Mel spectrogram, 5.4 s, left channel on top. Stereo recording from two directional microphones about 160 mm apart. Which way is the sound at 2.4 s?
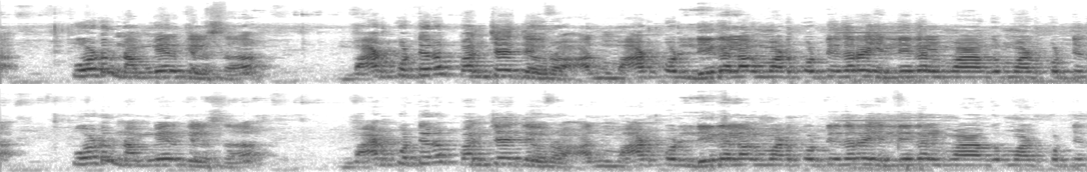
30° left (ahead or behind).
